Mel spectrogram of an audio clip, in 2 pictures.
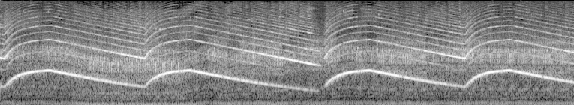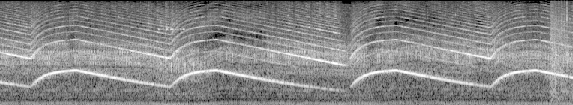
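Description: A vehicle engine hums low and steady.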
